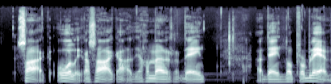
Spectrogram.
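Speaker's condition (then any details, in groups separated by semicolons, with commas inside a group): Cerebral palsy; congenital, born two months premature at 1.69 kg, electric wheelchair user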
